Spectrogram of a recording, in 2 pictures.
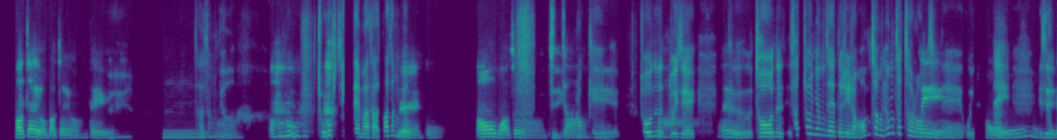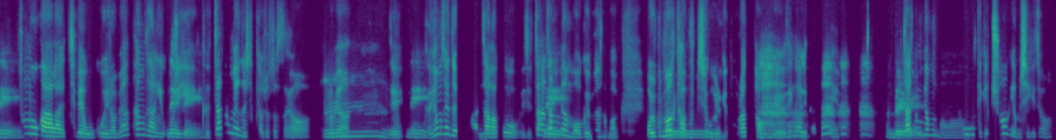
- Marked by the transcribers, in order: distorted speech; other noise; laugh; teeth sucking; sigh; other background noise; laughing while speaking: "아"; laugh; "짜장면도" said as "짜장명도"
- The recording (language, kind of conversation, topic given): Korean, unstructured, 음식을 먹으면서 가장 기억에 남는 경험은 무엇인가요?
